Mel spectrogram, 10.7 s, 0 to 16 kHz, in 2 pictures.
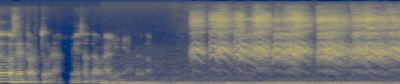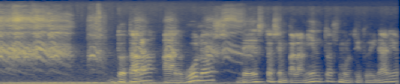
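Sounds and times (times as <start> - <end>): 
speech: 0.0 - 2.8, 7.0 - 10.6
steady low rumble: 1.4 - 9.0
flock of crows cawing: 2.5 - 8.8.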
